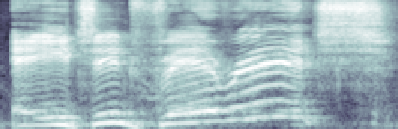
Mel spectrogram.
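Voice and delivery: high, long-drawn holler; mock outraged cry. Garrett learns the flower was taken, high drawn-out cry. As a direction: cry out the name in hammed-up outrage. Player calls out the culprit's name.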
